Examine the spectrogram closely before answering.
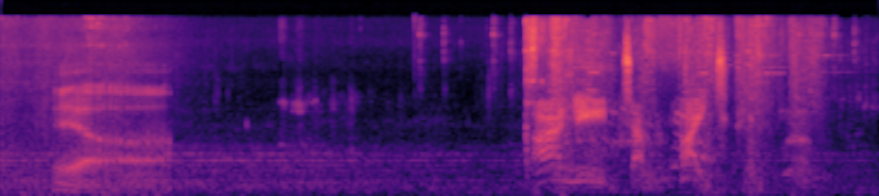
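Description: Magic spells crackle and zap in bursts.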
